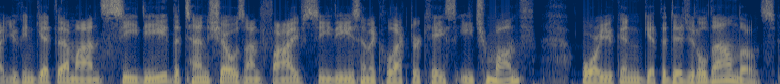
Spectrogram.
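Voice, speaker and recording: A man's voice: mid-range voice, no room sound. American male radio host, dry studio sound. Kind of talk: casual radio chat and promotion.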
